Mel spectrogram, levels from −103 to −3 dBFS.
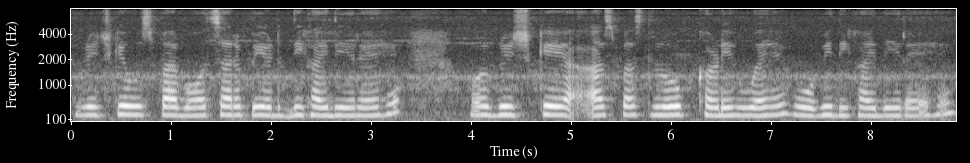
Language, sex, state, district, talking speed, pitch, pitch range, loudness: Hindi, female, Gujarat, Gandhinagar, 175 wpm, 215 Hz, 210-225 Hz, -16 LUFS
